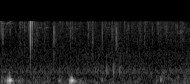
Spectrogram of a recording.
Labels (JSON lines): {"label": "biophony, rattle response", "recorder": "SoundTrap 500"}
